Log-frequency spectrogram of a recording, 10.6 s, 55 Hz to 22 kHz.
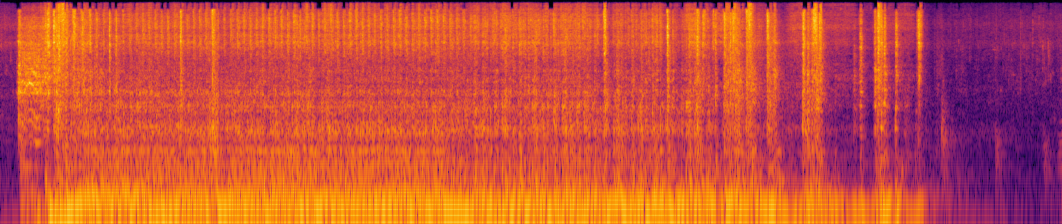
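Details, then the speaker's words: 318 V8 in a 1972 Dodge Charger SE: catches and holds a fast, busy idle of about 2000 rpm at low idle with no drop; idle speed set too high, fixed by adjusting the idle screw. "we tried to idle it down and turns out it doesn't have a low [ __ ] height it is at low idle with 2000 rpms"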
